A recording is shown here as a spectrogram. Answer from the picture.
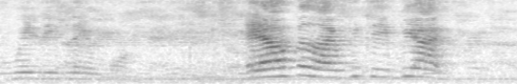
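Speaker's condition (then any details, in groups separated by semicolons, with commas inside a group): Traumatic brain injury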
